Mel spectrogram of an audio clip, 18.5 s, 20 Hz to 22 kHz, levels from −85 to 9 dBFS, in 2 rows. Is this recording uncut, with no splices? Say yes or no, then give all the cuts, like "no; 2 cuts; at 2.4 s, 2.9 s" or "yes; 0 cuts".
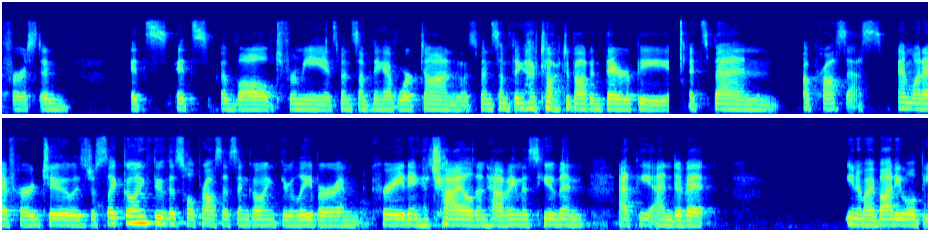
no; 2 cuts; at 6.7 s, 8.8 s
